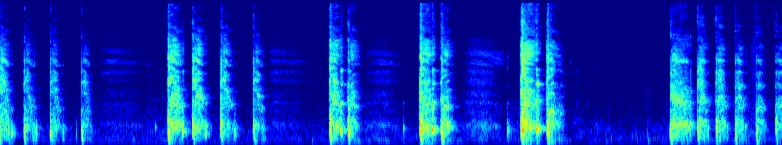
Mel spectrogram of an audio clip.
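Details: With a cold, the last of summer or first of fall: about twenty loose, wet, gaggy coughs in repeated bouts.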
